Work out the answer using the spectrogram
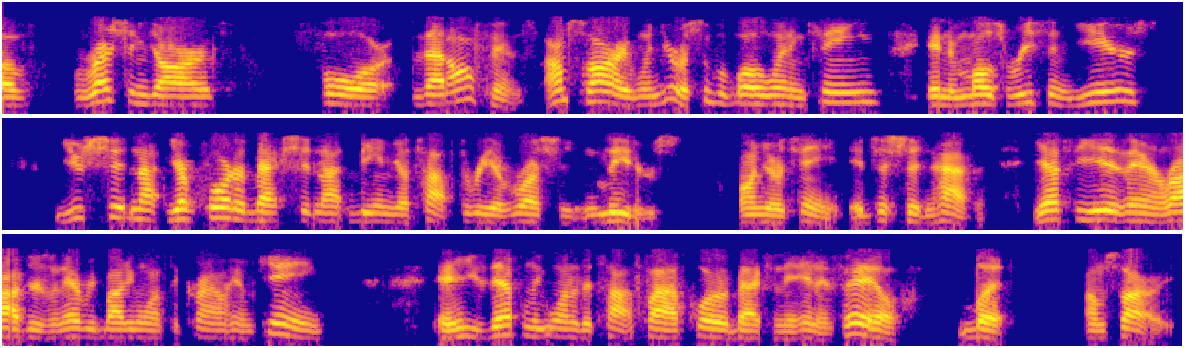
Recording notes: We will take opinions of passionate fans as they call in and give the many reasons why their favorite team is a contender for the big game this season.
